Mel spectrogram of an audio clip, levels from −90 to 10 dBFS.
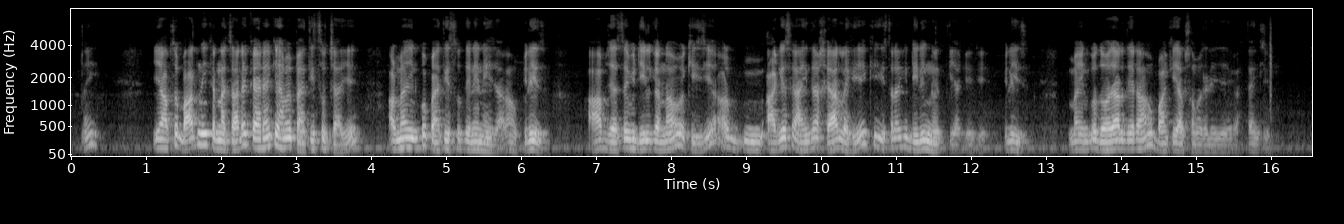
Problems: none marked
